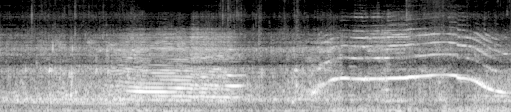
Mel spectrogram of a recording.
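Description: Humpback whale song recorded in the water in the Kingdom of Tonga, from a film, over a steady watery hiss: faint wavering tones, then a long, loud moan that slides upward, holds a high pitch, and bends back down.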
